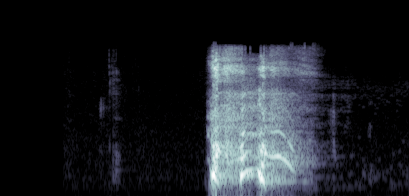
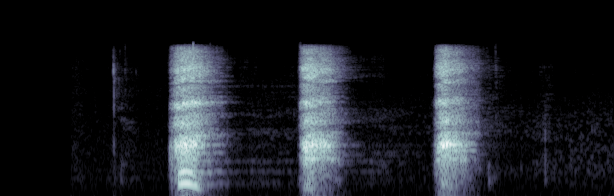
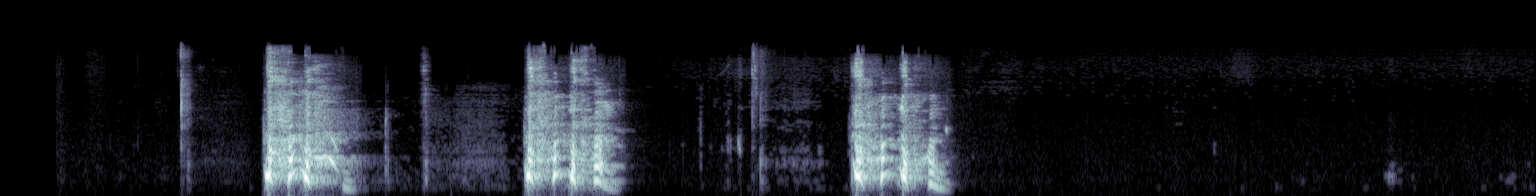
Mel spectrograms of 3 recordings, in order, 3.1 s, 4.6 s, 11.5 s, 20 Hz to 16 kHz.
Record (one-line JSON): {"cough_length": "3.1 s", "cough_amplitude": 32768, "cough_signal_mean_std_ratio": 0.3, "exhalation_length": "4.6 s", "exhalation_amplitude": 23192, "exhalation_signal_mean_std_ratio": 0.3, "three_cough_length": "11.5 s", "three_cough_amplitude": 32768, "three_cough_signal_mean_std_ratio": 0.25, "survey_phase": "beta (2021-08-13 to 2022-03-07)", "age": "45-64", "gender": "Male", "wearing_mask": "No", "symptom_none": true, "smoker_status": "Never smoked", "respiratory_condition_asthma": false, "respiratory_condition_other": false, "recruitment_source": "REACT", "submission_delay": "2 days", "covid_test_result": "Negative", "covid_test_method": "RT-qPCR"}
